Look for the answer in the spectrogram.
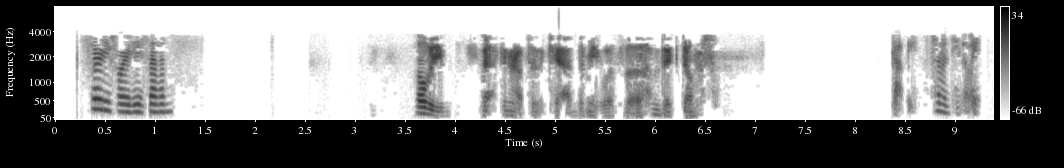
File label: Police Department Dispatch, scanner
